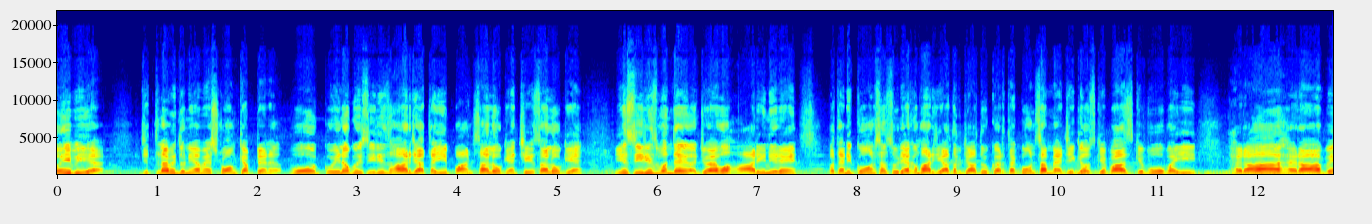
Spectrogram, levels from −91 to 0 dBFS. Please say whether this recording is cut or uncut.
uncut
